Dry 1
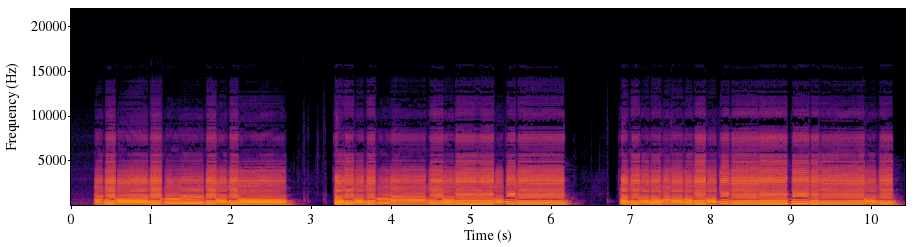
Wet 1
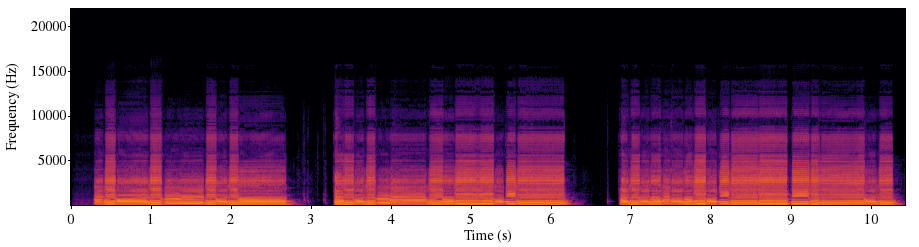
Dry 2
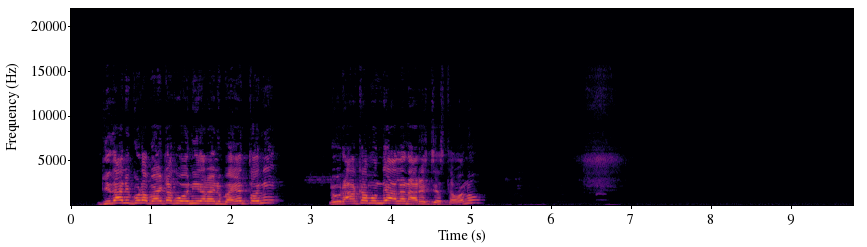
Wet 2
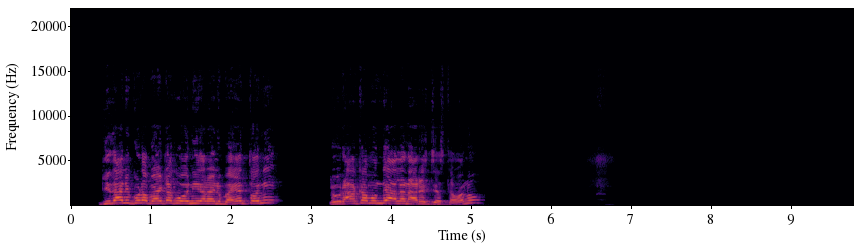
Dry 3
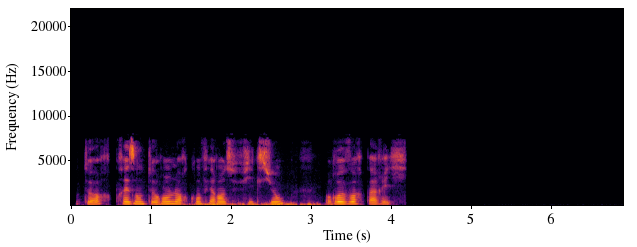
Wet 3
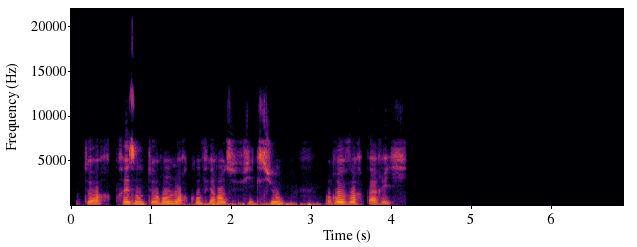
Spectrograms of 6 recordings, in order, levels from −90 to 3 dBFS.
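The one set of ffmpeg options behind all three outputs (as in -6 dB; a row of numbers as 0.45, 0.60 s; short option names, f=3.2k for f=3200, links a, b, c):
-af "aeval=exprs='(tanh(2.82*val(0)+0.6)-tanh(0.6))/2.82':c=same,agate=range=-33dB:threshold=-54dB:ratio=3:detection=peak"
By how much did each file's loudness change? -3.5, -3.0, -4.0 LU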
